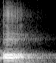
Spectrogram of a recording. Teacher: आ स्वर को हम बोलते हैं हमारा मुंह क्या होता है, पूरा खुल जाता है। अब पूरा खुलेगा उसको क्या कहोगे, विवृत स्वर कहोगे।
